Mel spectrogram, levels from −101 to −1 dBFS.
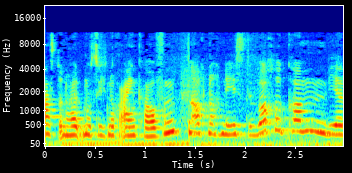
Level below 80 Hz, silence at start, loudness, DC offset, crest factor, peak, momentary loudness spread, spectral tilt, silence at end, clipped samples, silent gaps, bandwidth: -38 dBFS; 0 s; -22 LUFS; under 0.1%; 16 dB; -4 dBFS; 5 LU; -6 dB/octave; 0 s; under 0.1%; none; 11.5 kHz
